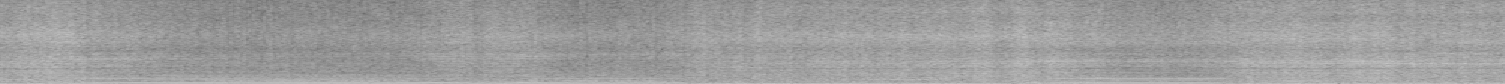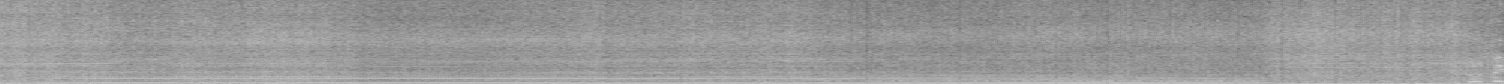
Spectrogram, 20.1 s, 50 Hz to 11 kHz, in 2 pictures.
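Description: A KTM 390 Enduro R motorcycle engine accelerates, loud and close, with a rising and falling buzzy drone that climbs through several rev changes under steady wind rush, while a rider talks over it.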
